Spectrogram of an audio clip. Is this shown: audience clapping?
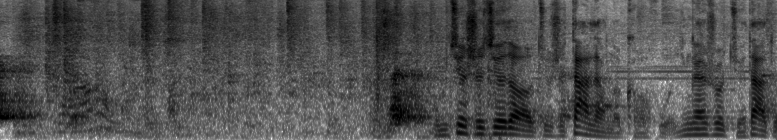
no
